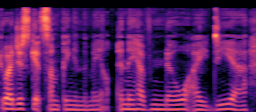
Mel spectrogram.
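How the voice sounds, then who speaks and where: A woman's very deep, low voice with an American accent, dry and close with no echo, on a very clean recording over a silent background. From Orlando, Florida. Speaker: local political candidate. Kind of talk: interview. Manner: hesitant, many fillers.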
